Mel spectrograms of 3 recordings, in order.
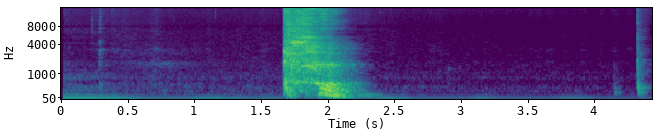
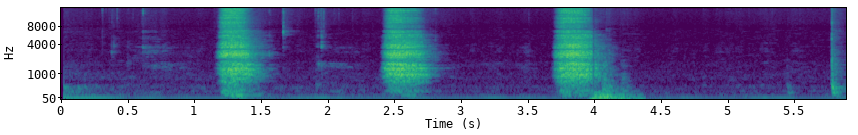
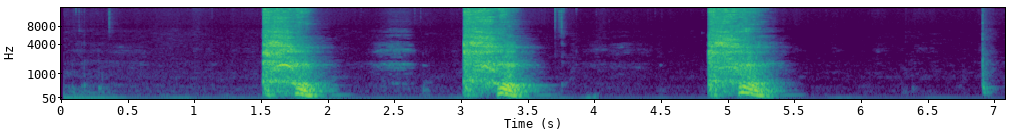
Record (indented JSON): {
  "cough_length": "4.4 s",
  "cough_amplitude": 32768,
  "cough_signal_mean_std_ratio": 0.29,
  "exhalation_length": "5.9 s",
  "exhalation_amplitude": 32768,
  "exhalation_signal_mean_std_ratio": 0.33,
  "three_cough_length": "7.1 s",
  "three_cough_amplitude": 32768,
  "three_cough_signal_mean_std_ratio": 0.4,
  "survey_phase": "beta (2021-08-13 to 2022-03-07)",
  "age": "18-44",
  "gender": "Male",
  "wearing_mask": "No",
  "symptom_none": true,
  "smoker_status": "Ex-smoker",
  "respiratory_condition_asthma": false,
  "respiratory_condition_other": false,
  "recruitment_source": "REACT",
  "submission_delay": "1 day",
  "covid_test_result": "Negative",
  "covid_test_method": "RT-qPCR",
  "influenza_a_test_result": "Negative",
  "influenza_b_test_result": "Negative"
}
